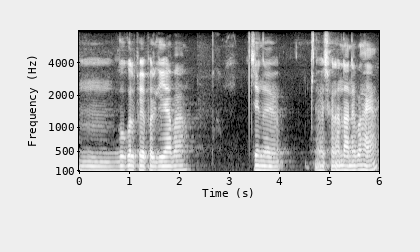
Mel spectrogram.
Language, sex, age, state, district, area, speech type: Bodo, male, 30-45, Assam, Chirang, rural, spontaneous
